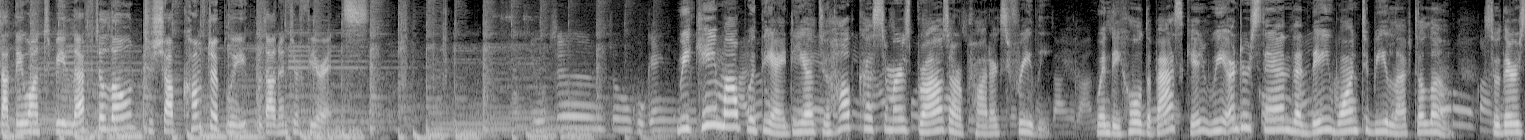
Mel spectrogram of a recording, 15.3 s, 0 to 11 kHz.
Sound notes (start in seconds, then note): 4.2 Korean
